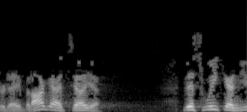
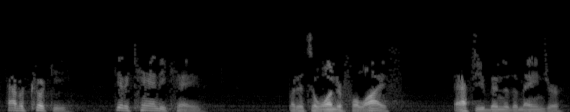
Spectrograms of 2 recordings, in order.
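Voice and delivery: gentle guidance; 7 semitones lower, 8 dB quieter than usual. Retold or imitated. Gently guiding the hesitant lady.

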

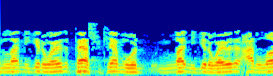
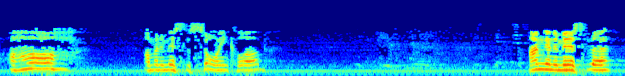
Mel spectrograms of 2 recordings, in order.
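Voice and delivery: wistful wife; 5 semitones higher than usual. Acted. Imitating Lot's wife's longing.

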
